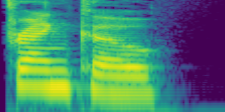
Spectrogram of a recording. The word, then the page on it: franco: American English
